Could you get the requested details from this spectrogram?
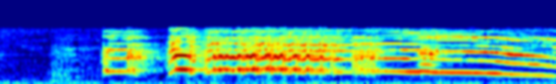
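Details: Domestic rooster giving a full crow: a short rough opening note, then a long bright harmonic call that lasts about two seconds and drops in pitch toward the end, with a quiet background.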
